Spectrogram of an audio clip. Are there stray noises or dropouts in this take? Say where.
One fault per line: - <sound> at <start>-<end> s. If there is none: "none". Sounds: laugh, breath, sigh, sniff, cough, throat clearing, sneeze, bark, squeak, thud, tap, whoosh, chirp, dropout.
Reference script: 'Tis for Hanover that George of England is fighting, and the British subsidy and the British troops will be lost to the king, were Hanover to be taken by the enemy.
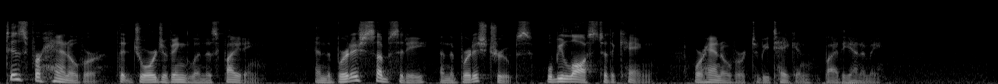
none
